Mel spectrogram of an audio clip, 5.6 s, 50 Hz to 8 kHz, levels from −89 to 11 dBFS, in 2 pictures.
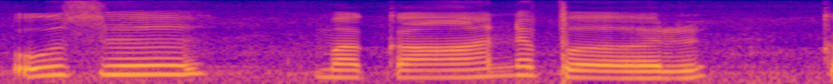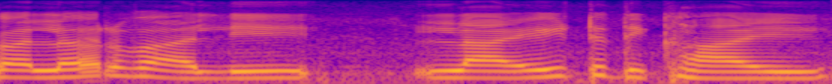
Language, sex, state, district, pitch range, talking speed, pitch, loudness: Hindi, female, Madhya Pradesh, Dhar, 200-255 Hz, 75 wpm, 215 Hz, -12 LUFS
